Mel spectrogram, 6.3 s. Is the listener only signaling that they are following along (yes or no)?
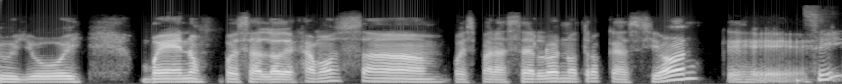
no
